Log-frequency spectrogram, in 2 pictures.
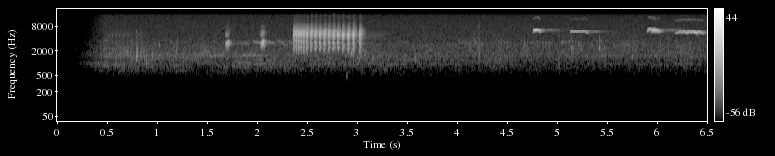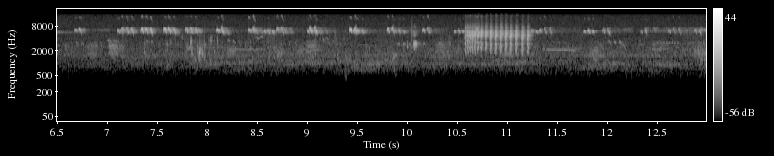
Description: Menetrie Warbler

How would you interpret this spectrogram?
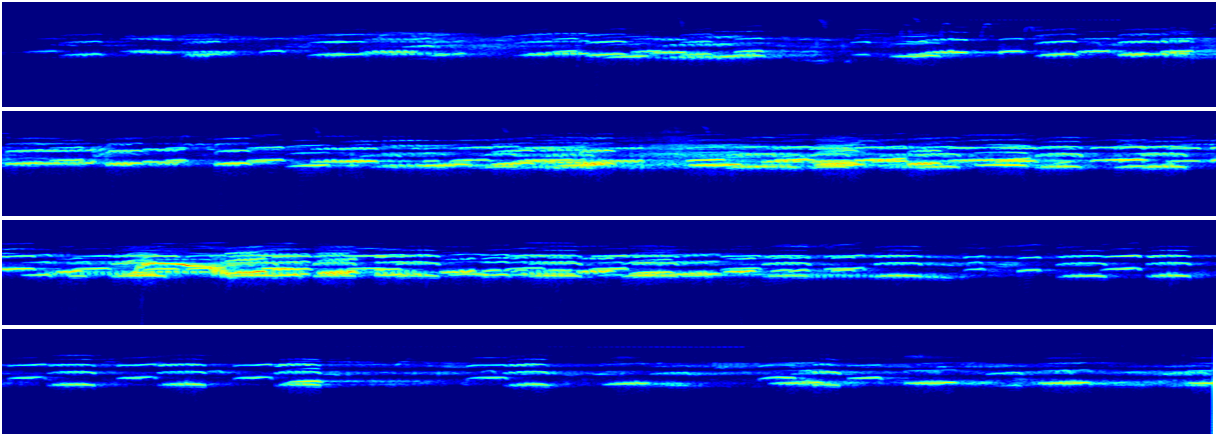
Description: Siberian Crane

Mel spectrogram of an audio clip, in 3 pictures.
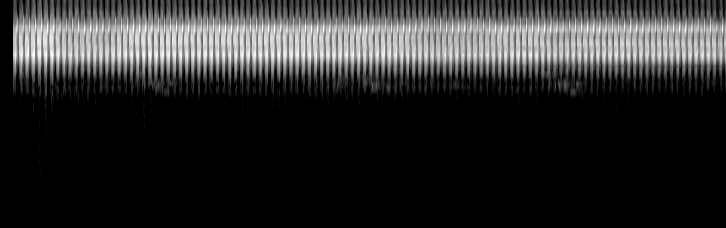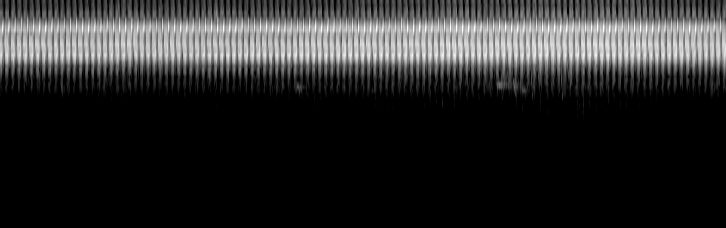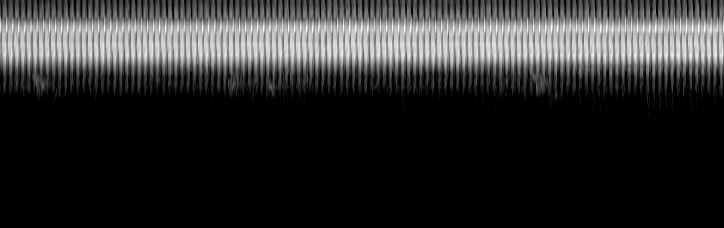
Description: Eurasian River Warbler

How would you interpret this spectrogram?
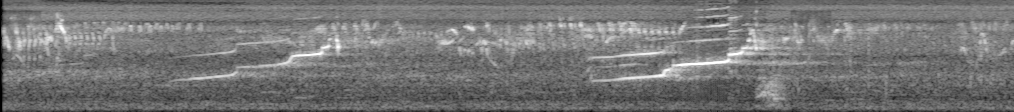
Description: Caspian Snowcock Song

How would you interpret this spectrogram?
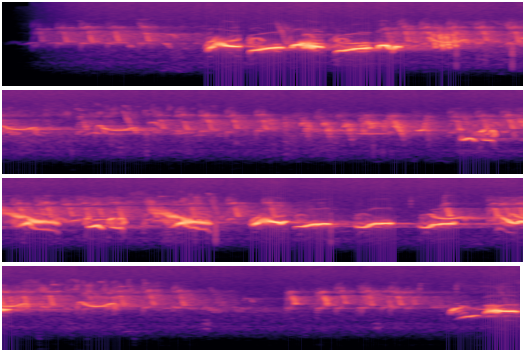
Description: Eurasian Blackbird

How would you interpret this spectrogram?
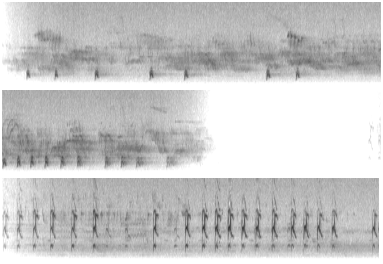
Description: Eurasian Blackbird

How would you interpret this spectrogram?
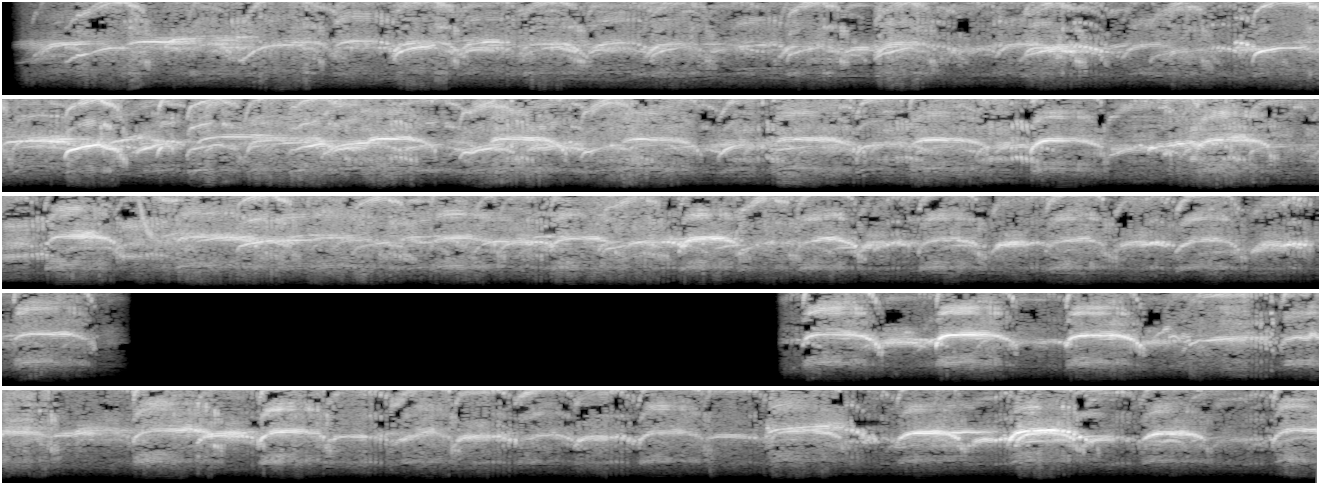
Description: Common Swift

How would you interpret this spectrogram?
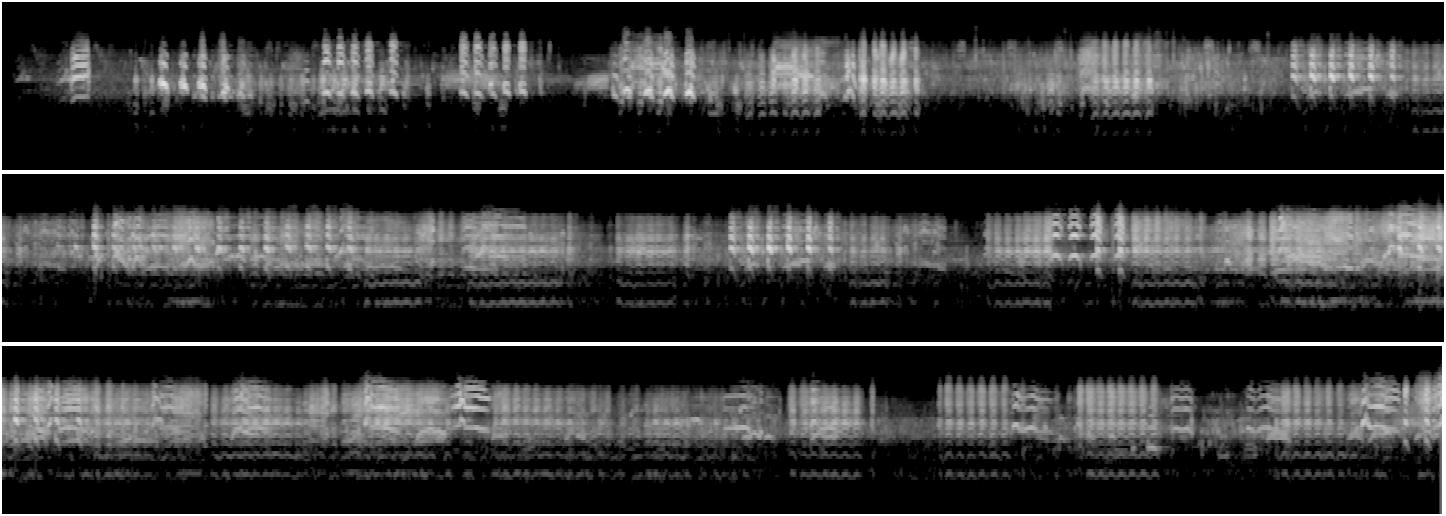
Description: Greater White-fronted Goose

